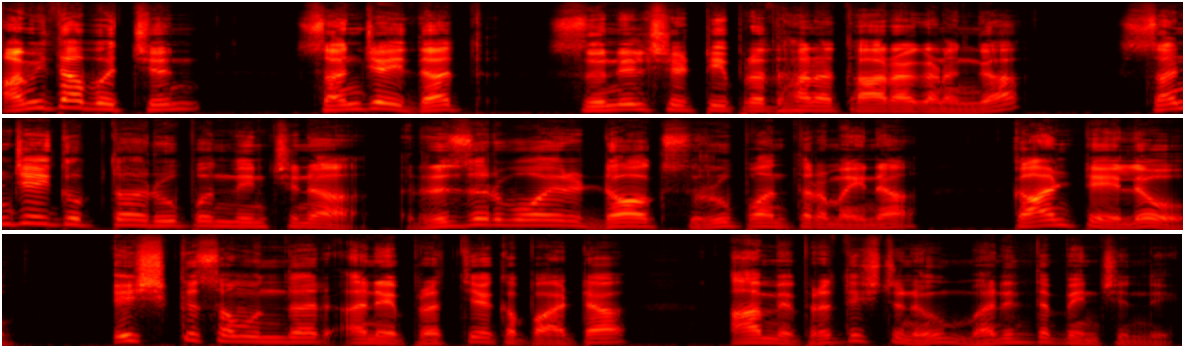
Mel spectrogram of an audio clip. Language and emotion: Telugu, neutral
